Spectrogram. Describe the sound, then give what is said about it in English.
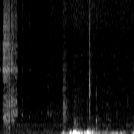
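A muffled sneeze: a quick pair of heavy, low bursts with a brief hissy edge, then a short tail of rustle and a sharp click. “Bless you, by the way.”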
